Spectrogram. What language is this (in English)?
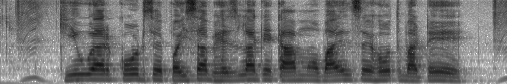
Bhojpuri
